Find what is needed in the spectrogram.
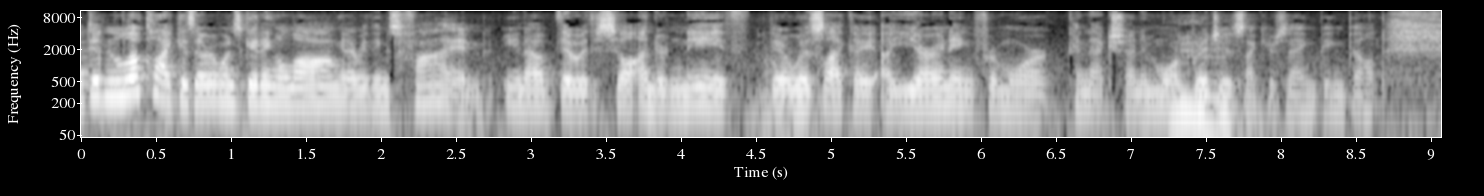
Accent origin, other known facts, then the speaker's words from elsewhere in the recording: Birmingham, Alabama, United States; I grew up in Birmingham, Alabama, which had a strong sense of community as no well. Where I know it was actually a suburb. I wasn't in a tiny. Well, it was kind of like a tiny village.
